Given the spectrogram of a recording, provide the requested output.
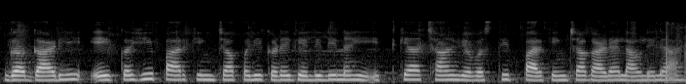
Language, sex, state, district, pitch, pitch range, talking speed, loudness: Marathi, female, Maharashtra, Pune, 205 Hz, 200-215 Hz, 120 wpm, -24 LUFS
